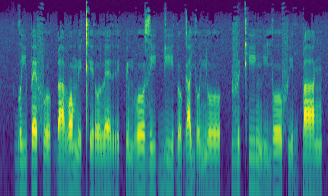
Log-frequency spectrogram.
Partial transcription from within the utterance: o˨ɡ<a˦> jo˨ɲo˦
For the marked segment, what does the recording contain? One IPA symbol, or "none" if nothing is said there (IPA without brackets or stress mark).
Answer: a˦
